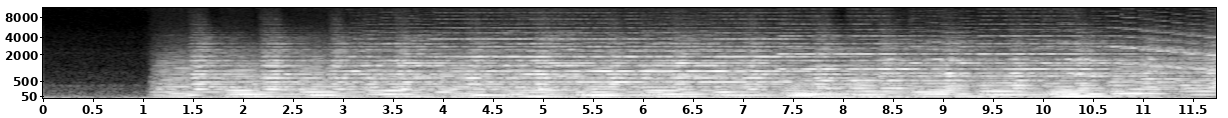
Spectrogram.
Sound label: sortie in e flat major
